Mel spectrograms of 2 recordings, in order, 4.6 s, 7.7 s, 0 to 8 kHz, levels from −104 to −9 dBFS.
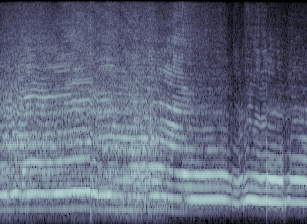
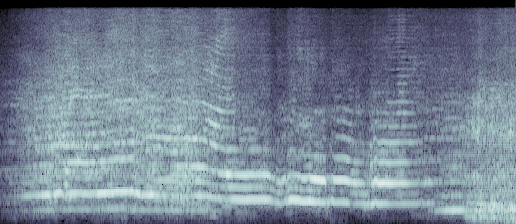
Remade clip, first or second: second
